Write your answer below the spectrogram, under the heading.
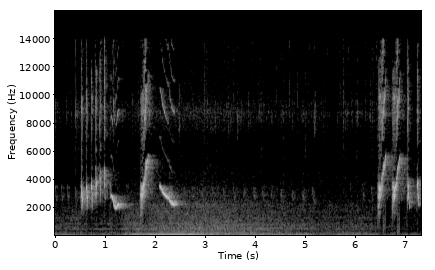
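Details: Greater green leafbird song full of imitations: a rapid high ticking burst, then loud slurred whistles sweeping downward, a pause, and a final flurry of sharp notes over a low hum.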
